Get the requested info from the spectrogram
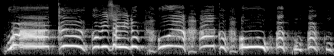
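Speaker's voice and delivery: loud, very high excited squealing; over-the-top astonished puppet squeal; amazed puppet. Acted. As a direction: shriek in amazement as a little puppet. Puppet overreacts to Daniel being alive.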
